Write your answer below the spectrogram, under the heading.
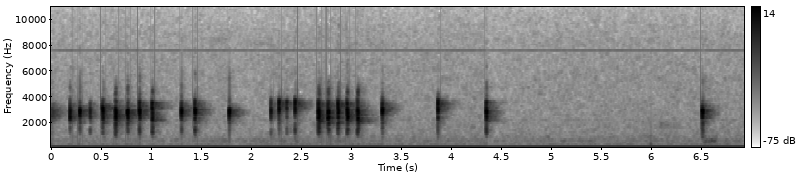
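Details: Quick ticking pulses from a big brown bat, recorded on the Ohio State University grounds. Tight clusters of clicks slow to sparse single ticks, then a long quiet gap ends with one last click.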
